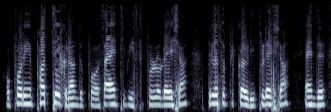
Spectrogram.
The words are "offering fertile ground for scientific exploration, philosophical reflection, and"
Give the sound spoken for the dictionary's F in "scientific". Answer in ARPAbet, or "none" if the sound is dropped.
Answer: P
